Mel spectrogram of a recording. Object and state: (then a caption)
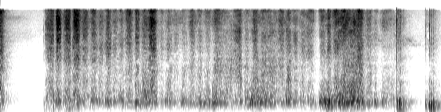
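Leather pillow. Both lace-gloved hands with long nails tap quickly with their fingertips on a large, soft, filled white leather pillow. After a brief silence, a dense, continuous patter of soft, muffled taps starts, briefly dipping before picking up again. The sound ends with a couple of more separate, heavier pats.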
